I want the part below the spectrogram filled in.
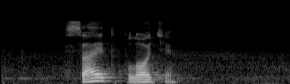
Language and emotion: Russian, neutral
